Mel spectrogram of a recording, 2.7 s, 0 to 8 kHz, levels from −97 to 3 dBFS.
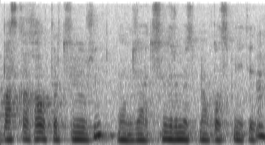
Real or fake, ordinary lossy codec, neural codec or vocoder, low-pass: real; none; none; 7.2 kHz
